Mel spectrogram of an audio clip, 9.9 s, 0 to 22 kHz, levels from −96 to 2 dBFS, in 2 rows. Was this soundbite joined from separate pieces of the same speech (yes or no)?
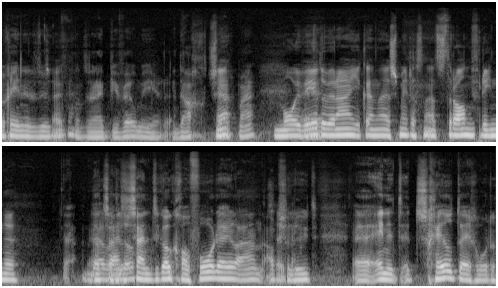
yes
